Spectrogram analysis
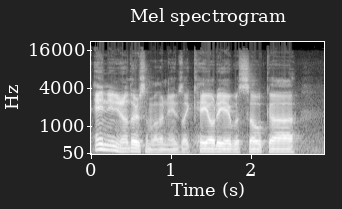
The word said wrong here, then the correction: Awosika: Kayode Awosika.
